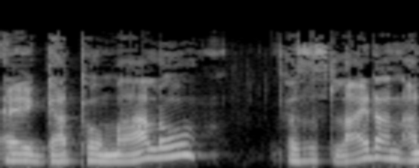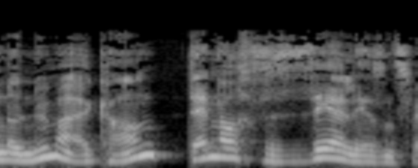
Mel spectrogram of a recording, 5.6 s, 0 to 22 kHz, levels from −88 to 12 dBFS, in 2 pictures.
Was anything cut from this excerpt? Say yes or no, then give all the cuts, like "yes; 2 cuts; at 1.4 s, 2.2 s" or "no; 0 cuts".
no; 0 cuts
